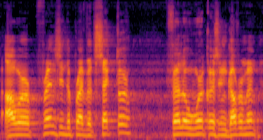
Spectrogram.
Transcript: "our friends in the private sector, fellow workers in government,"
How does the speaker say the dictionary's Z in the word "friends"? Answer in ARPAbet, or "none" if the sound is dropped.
S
